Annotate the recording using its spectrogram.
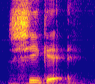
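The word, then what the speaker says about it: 시계: clock and even though it's spelled like the pronunciation is just shige next we've got changun window Tang Moon door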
